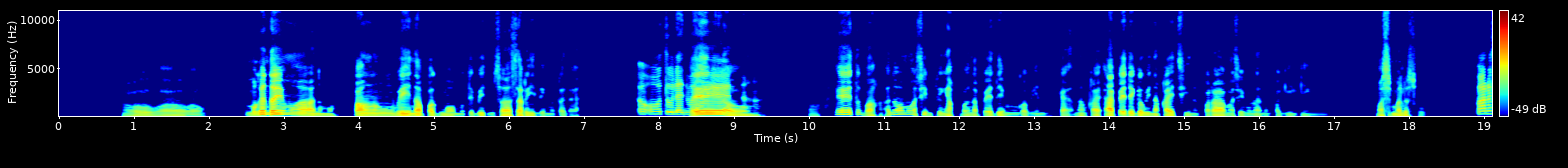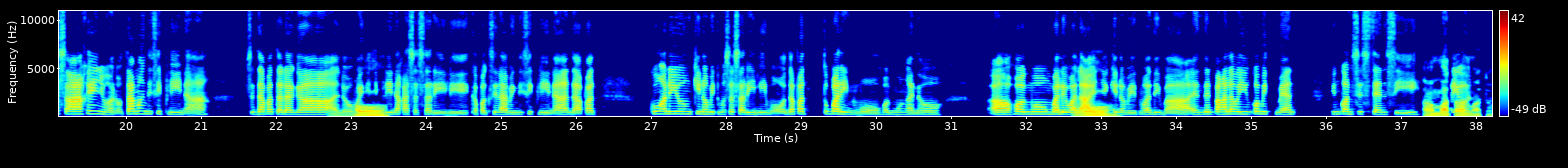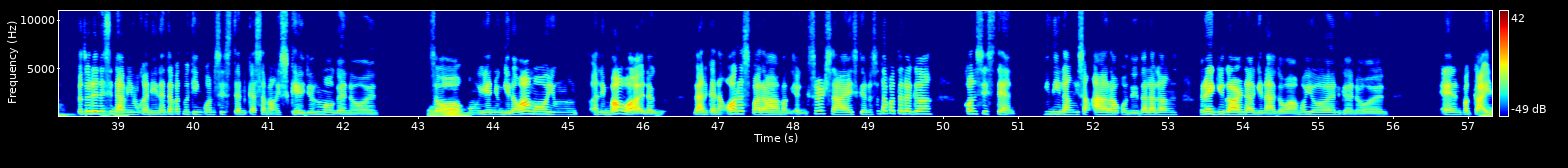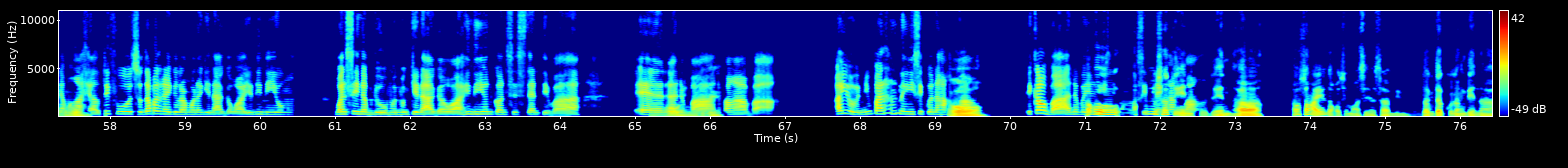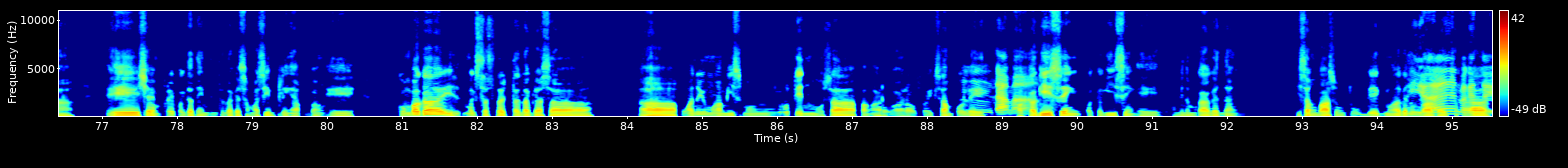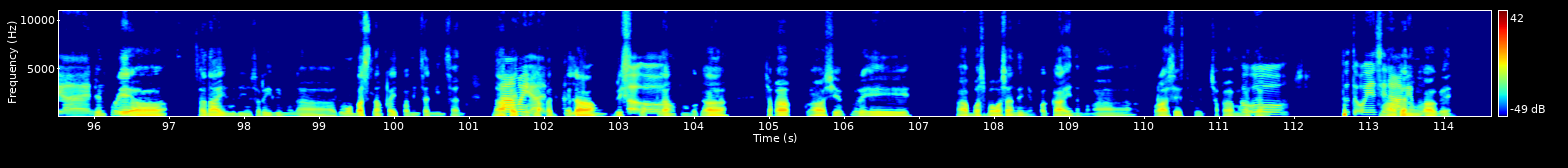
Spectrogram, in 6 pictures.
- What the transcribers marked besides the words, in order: in English: "commitment"; tapping; in English: "once in a blue moon"; other background noise
- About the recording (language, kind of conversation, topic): Filipino, unstructured, Ano ang pinakaepektibong paraan para simulan ang mas malusog na pamumuhay?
